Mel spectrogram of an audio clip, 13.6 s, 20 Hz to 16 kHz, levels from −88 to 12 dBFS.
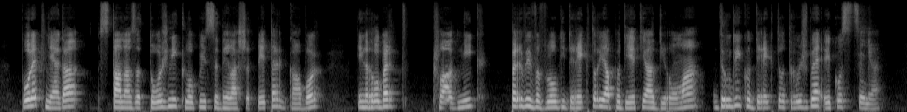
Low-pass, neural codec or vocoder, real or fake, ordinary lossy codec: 14.4 kHz; codec, 44.1 kHz, 2.6 kbps, DAC; fake; MP3, 64 kbps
